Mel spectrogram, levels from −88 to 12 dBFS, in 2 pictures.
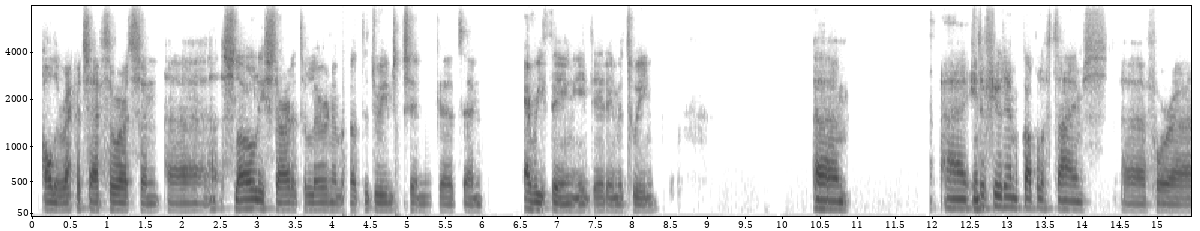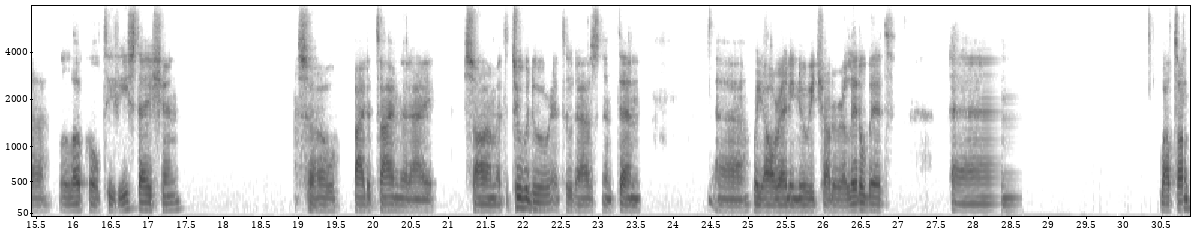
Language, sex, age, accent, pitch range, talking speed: English, male, 30-49, Dutch, 90-115 Hz, 115 wpm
